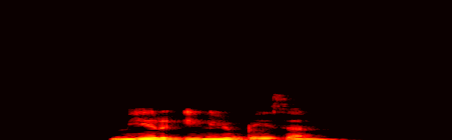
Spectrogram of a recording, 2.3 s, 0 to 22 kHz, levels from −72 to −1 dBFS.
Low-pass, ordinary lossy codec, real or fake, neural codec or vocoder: 7.2 kHz; MP3, 48 kbps; real; none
